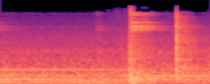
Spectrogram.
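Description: Amplified electric guitars left ringing as a rock song ends, holding a couple of sustained notes that slowly fade. Two sharp knocks cut through near the end, under half a second apart.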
